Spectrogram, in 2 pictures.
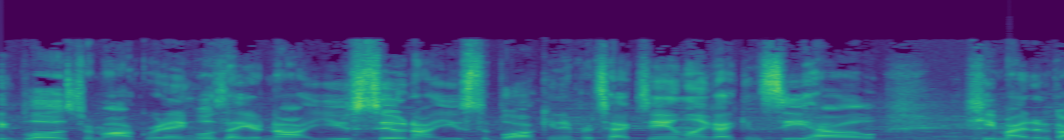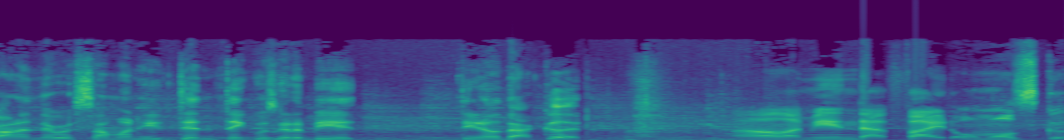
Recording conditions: busy venue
